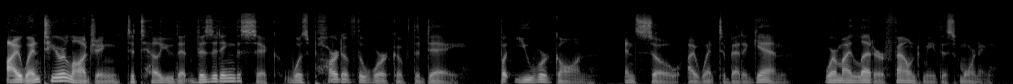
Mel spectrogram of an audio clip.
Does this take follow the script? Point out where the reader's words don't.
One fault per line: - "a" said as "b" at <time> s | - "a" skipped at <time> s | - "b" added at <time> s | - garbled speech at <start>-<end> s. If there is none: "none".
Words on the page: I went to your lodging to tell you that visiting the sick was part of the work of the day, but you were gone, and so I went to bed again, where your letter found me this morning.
- "your" said as "my" at 8.4 s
